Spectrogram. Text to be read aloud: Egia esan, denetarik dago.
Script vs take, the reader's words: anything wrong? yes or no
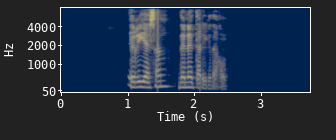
no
